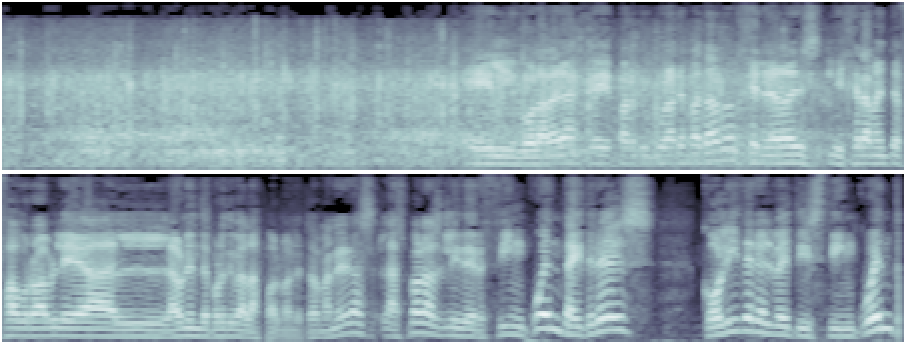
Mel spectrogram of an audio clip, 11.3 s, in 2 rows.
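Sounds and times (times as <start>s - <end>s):
nearly 27,000 spectators at El Molinón applauding their team after a football match: 0.0s - 7.2s
speech: 3.0s - 11.2s.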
